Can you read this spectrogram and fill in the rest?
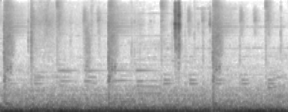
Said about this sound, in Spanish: Y aún así me estoy comiendo este tráfico.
